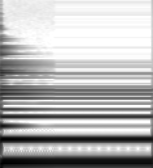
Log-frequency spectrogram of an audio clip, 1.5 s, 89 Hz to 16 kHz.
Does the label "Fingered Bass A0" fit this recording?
Yes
